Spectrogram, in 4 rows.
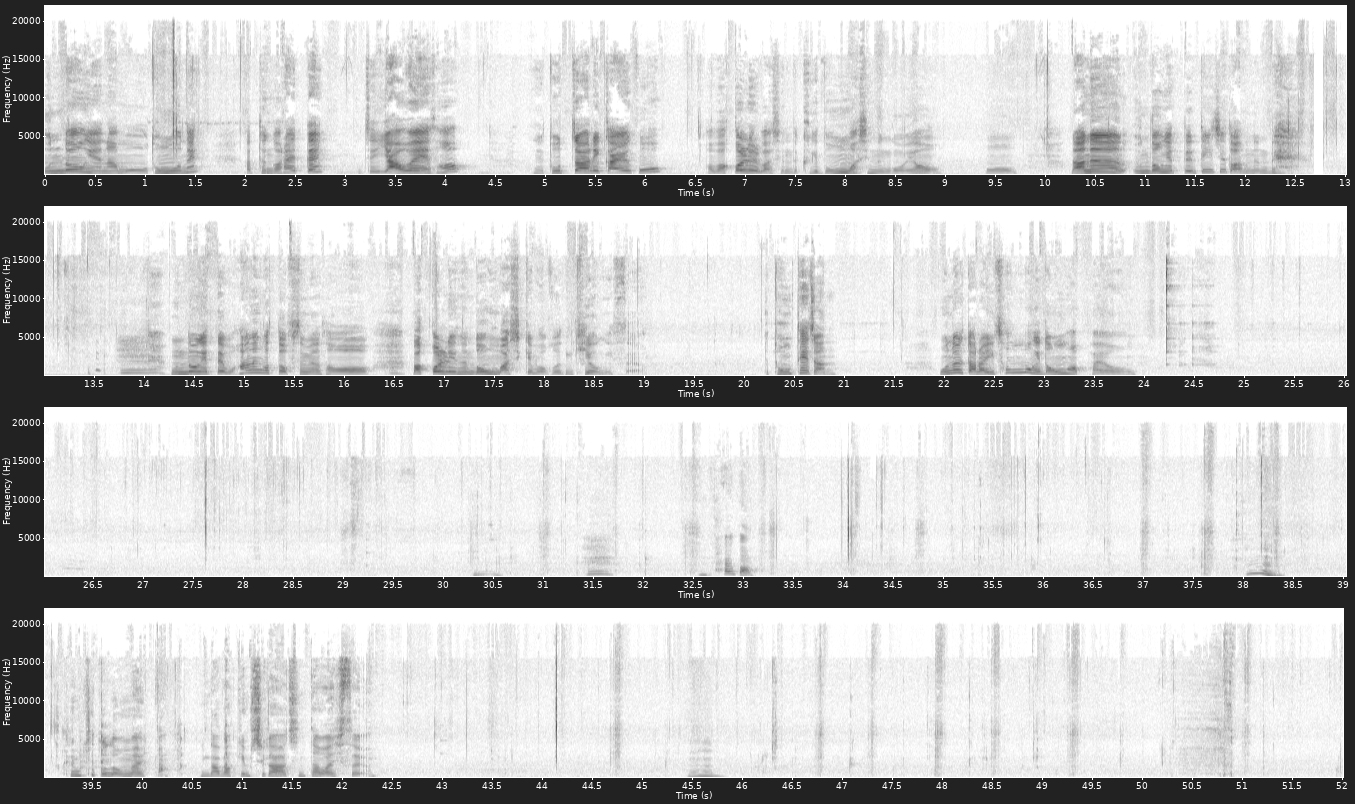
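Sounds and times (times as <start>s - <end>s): quiet eating sounds: 12.3s - 14.8s, 21.0s - 52.0s
person chewing food: 24.9s - 32.6s, 33.2s - 39.2s, 42.6s - 45.4s, 46.0s - 51.4s.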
